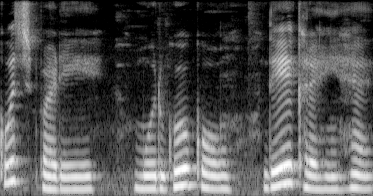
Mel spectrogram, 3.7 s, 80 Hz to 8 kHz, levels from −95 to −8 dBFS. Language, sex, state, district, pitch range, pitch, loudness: Hindi, male, Chhattisgarh, Raipur, 190-225 Hz, 195 Hz, -16 LUFS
